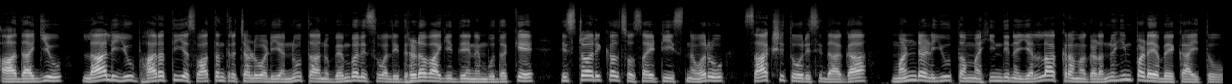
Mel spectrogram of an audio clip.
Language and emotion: Kannada, neutral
